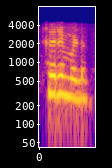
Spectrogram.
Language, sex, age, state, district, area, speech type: Kannada, female, 18-30, Karnataka, Chikkamagaluru, rural, conversation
